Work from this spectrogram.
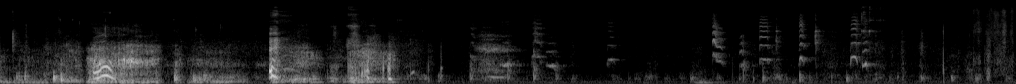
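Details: Marvel, a 14-week-old puppy, at play: a few seconds of rough, throaty growling with a short whining rise, then quieter scuffling, clicks and light thumps.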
